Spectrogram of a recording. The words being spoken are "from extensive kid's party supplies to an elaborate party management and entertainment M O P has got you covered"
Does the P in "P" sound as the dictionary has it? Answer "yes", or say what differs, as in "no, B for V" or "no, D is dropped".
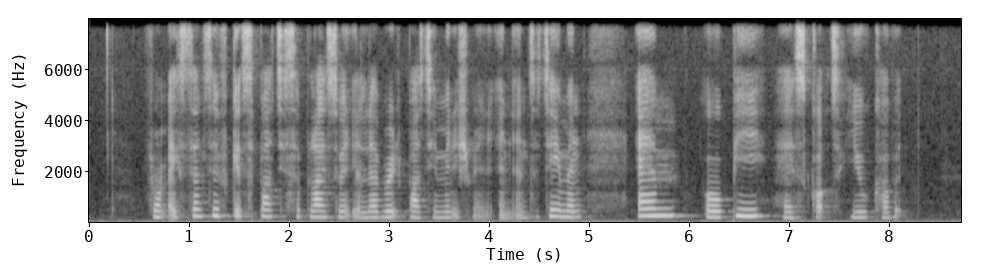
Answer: yes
